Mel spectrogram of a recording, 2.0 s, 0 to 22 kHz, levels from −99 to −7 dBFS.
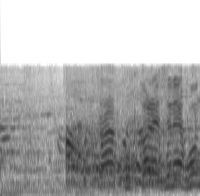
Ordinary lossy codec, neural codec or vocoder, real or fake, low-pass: none; none; real; 5.4 kHz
